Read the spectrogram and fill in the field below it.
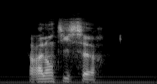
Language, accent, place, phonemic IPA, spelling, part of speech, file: French, France, Lyon, /ʁa.lɑ̃.ti.sœʁ/, ralentisseur, noun / adjective, LL-Q150 (fra)-ralentisseur.wav
- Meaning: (noun) speed bump; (adjective) that forces people to slow down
